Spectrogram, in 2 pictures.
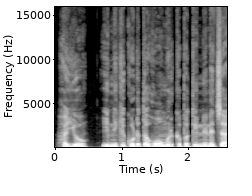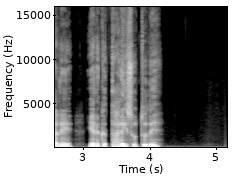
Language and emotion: Tamil, fearful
